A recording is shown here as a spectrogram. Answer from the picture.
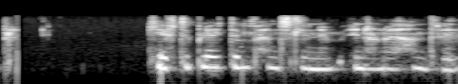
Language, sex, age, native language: Icelandic, female, 11, Icelandic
